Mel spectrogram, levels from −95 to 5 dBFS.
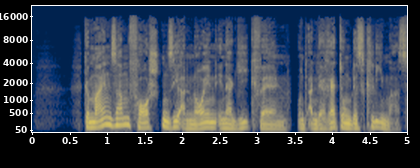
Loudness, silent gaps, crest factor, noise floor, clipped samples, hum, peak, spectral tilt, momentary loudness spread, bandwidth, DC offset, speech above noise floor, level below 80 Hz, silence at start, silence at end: -21 LUFS; none; 18 dB; -64 dBFS; under 0.1%; none; -2 dBFS; -5 dB/octave; 7 LU; 16 kHz; under 0.1%; 43 dB; -48 dBFS; 0.7 s; 0 s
